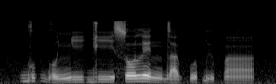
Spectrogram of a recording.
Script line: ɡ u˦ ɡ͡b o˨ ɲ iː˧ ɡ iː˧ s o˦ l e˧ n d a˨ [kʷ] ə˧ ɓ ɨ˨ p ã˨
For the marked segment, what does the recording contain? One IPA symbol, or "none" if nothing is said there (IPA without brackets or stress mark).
kʷ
